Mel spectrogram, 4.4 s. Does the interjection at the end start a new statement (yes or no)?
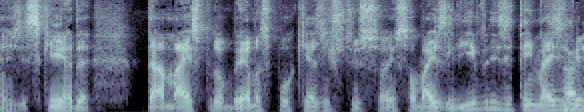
yes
